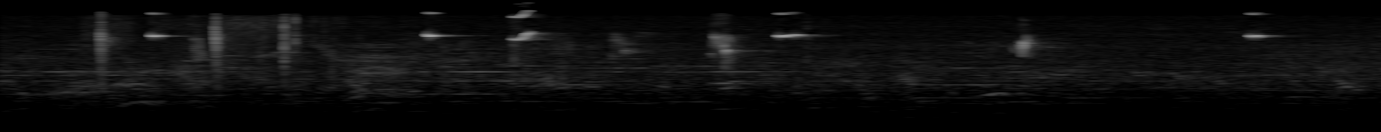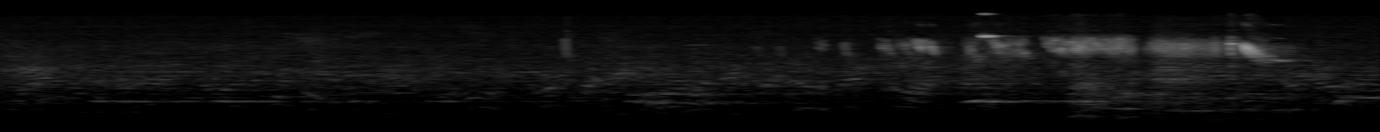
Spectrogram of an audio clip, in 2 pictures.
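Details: A swallow-tailed hummingbird (Eupetomena macroura) tending its chick in the wild gives sharp, very high chips spaced a second or so apart, ending in a rapid burst of thin, buzzy twittering, with faint rustling behind.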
